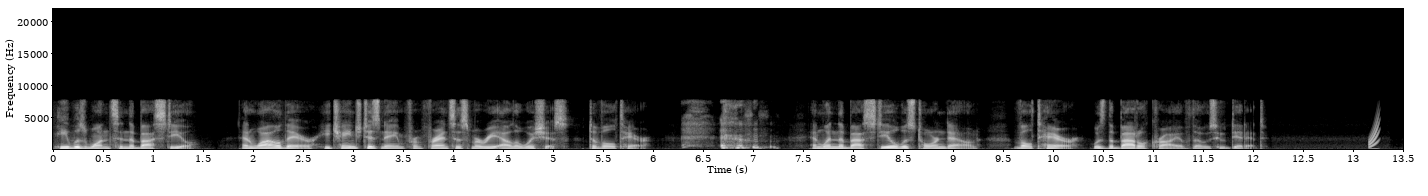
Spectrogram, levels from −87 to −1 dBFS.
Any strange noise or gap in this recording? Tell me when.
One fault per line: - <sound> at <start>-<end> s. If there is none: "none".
- laugh at 6.3-7.3 s
- chirp at 13.2-13.3 s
